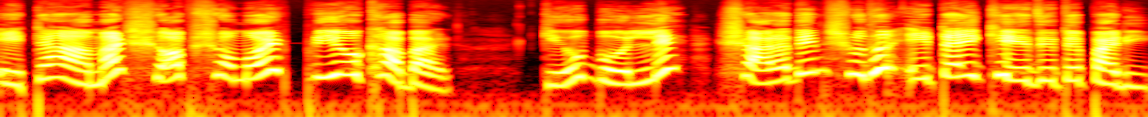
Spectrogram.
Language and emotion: Bengali, happy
